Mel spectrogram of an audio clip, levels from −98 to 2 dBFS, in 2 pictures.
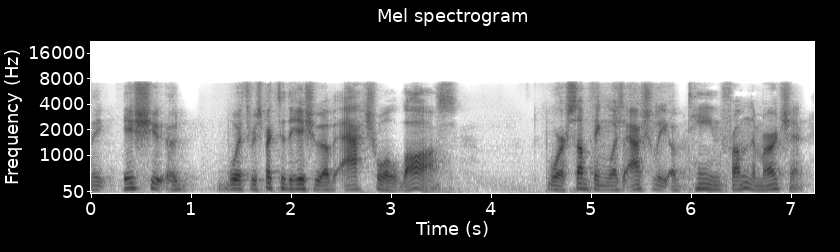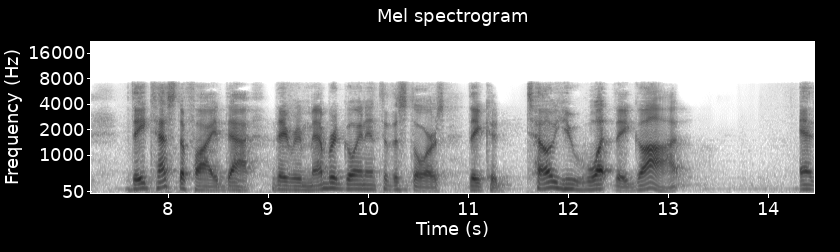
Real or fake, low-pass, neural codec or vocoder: fake; 7.2 kHz; codec, 16 kHz, 1 kbps, X-Codec, WavLM features, trained on Multilingual LibriSpeech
